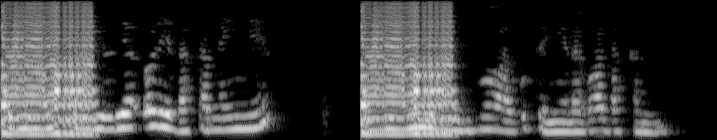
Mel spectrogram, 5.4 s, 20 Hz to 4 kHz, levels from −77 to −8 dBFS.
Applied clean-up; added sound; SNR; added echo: classical method WPE with log-MMSE.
